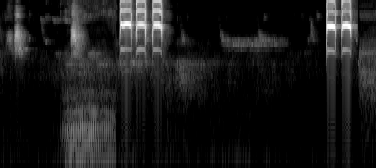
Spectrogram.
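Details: Female Bar-winged prinia calling for a male's answer: a triple of loud buzzy notes, then a later pair. A brief rustling noise comes before, with faint chirps between.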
